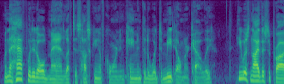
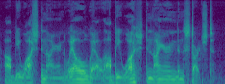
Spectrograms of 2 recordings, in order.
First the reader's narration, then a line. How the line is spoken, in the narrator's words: When excited or surprised by anything, he muttered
